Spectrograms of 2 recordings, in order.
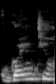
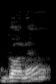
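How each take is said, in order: First: Both words are said fully and separately. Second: The words are squeezed into one short word.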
